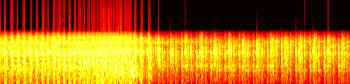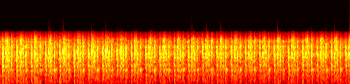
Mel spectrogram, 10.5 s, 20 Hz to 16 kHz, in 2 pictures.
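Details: 1979 Mercedes 300D diesel at idle: loud, rapid metallic rod knock hammering steadily, recorded just before it threw a rod through the block.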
